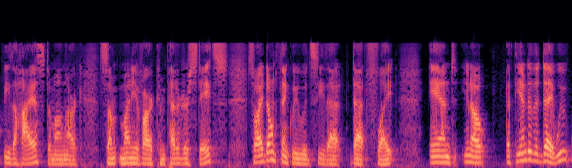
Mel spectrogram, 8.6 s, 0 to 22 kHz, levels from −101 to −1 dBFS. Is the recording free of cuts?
yes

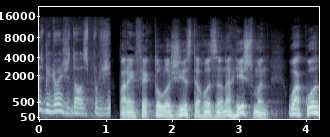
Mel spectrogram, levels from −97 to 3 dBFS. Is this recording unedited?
no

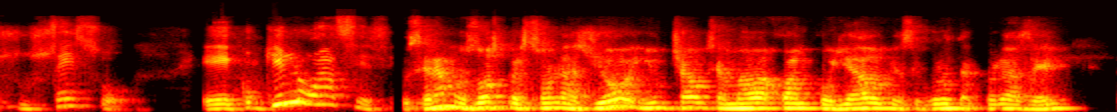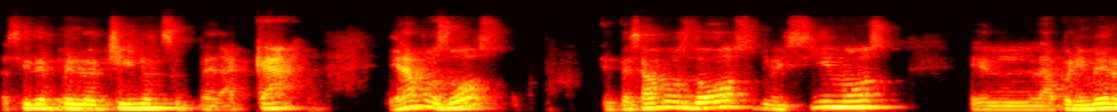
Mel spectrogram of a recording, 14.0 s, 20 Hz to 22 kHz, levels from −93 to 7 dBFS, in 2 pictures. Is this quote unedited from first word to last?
no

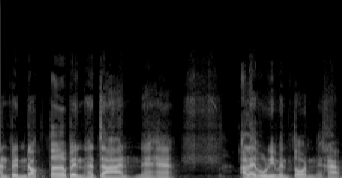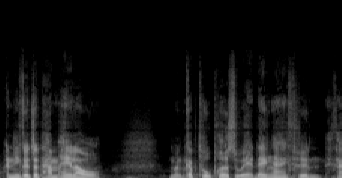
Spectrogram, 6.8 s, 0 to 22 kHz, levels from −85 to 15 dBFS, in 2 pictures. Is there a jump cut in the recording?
no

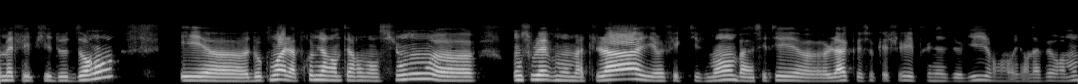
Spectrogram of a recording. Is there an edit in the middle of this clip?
no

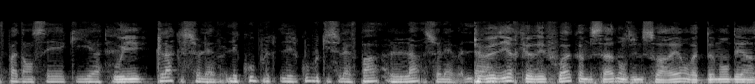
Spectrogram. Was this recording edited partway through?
yes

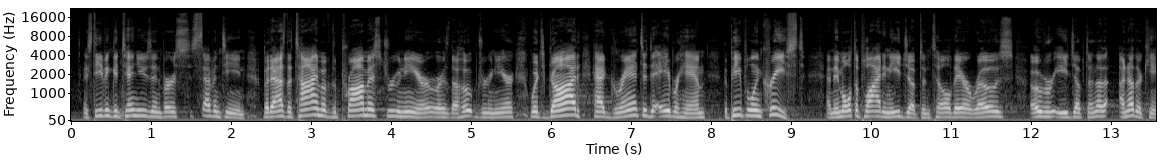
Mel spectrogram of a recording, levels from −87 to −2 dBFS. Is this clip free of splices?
yes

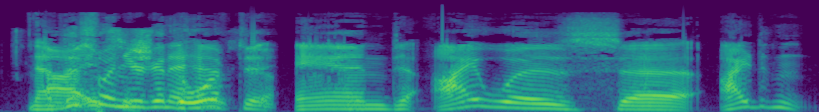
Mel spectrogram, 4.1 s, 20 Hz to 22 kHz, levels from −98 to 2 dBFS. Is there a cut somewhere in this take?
yes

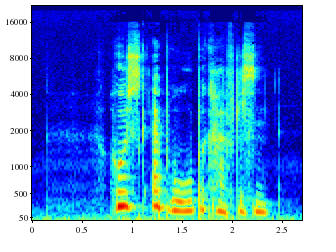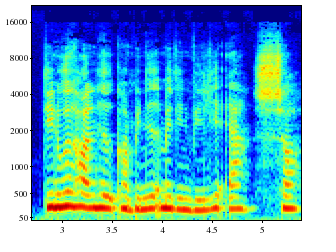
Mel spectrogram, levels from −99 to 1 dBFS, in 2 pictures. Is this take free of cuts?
no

